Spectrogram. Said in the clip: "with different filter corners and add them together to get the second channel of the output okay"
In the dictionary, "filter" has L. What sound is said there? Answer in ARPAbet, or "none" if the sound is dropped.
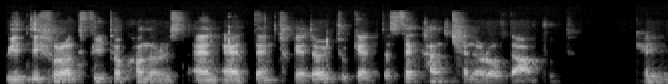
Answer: none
